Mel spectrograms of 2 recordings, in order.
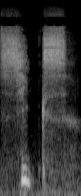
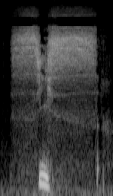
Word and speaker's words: six: sank s s then be careful here because even if it's ending with this x well you'll have to pronounce it like s okay so you get the sis pronunciation s sis okay so it's not six it's sis all right then here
